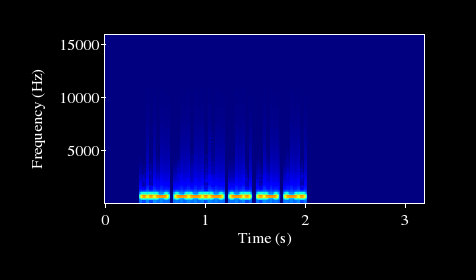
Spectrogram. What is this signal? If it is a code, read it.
Morse code, heard as a keyed tone, about 36 wpm, 700 Hz. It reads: UQNAN
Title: Code Groups - 5 Letters - 35wpm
